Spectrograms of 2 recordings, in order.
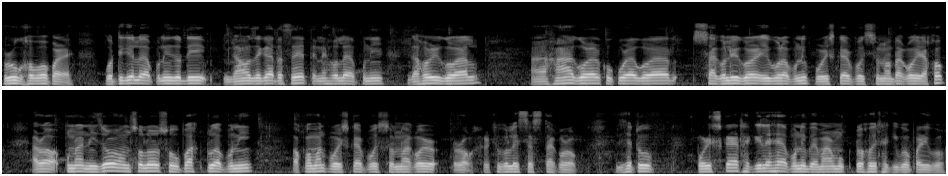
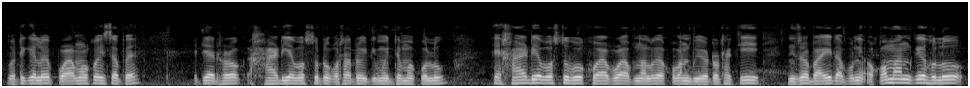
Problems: none marked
